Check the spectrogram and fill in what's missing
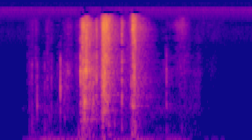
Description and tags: Fast ripping sound of some paper.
